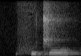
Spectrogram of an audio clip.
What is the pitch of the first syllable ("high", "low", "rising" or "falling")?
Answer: high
